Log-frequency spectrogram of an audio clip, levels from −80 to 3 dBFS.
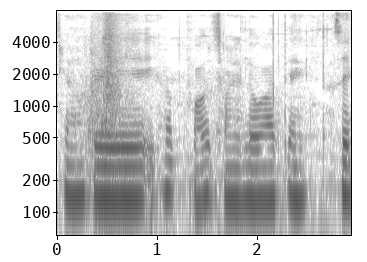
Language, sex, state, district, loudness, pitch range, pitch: Hindi, male, Bihar, Araria, -33 LUFS, 135-145 Hz, 135 Hz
